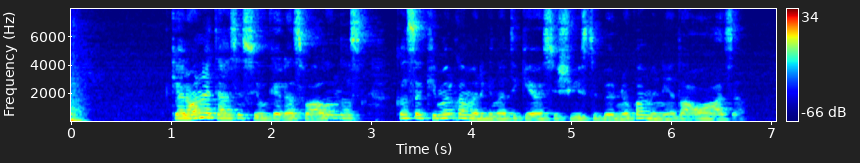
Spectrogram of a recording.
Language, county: Lithuanian, Kaunas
